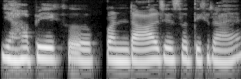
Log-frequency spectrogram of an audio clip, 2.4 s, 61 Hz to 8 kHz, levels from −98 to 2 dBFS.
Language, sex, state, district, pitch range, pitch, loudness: Hindi, female, Uttarakhand, Uttarkashi, 190-210 Hz, 205 Hz, -15 LUFS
